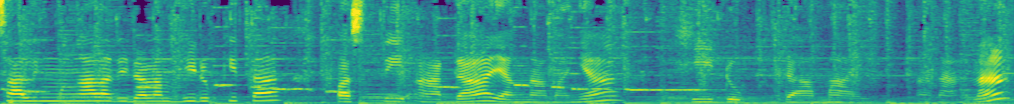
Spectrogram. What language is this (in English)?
Indonesian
